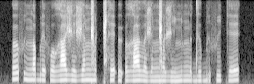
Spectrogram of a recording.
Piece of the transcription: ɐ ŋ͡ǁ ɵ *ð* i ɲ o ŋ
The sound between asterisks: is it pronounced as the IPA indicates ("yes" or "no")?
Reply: no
